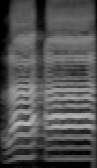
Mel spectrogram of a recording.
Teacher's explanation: Nah, sekarang si hamzah si alifnya ini dipanjangkan.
